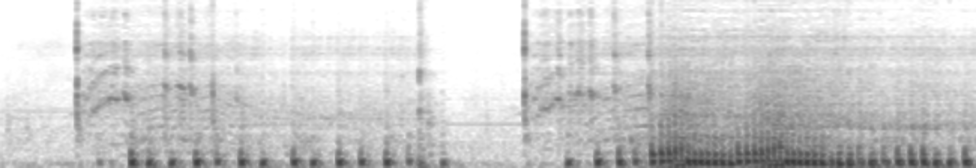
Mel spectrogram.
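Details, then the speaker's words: After new aftermarket starter motor fitted: brief cranking then even pops about three per second catching straight into steady idle; normal start. "Kita kunci kontakan, dia starter. Nah, langsung kan."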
